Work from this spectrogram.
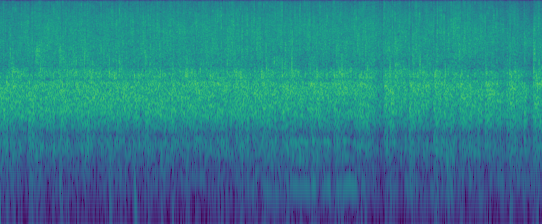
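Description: An audience at a comedy sketch staged as a party congress claps continuously, with dense, loud applause filling the hall throughout.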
